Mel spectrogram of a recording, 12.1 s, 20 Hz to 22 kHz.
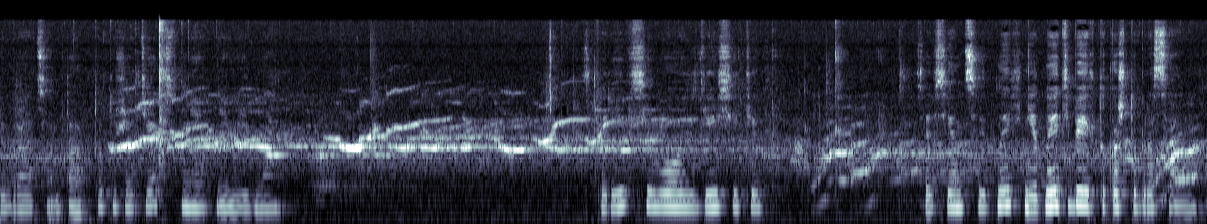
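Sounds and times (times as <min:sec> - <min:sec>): high thin wavering whistle: 0:01.1 - 0:07.4.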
